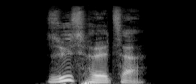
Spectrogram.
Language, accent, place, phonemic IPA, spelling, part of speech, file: German, Germany, Berlin, /ˈzyːsˌhœltsɐ/, Süßhölzer, noun, De-Süßhölzer.ogg
- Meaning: nominative/accusative/genitive plural of Süßholz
